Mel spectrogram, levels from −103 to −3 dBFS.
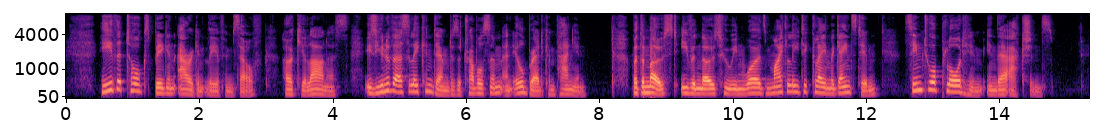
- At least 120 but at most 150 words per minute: No, average, 160 wpm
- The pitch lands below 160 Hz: Yes, low, 135 Hz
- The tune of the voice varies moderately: No, wide, 6.6 semitones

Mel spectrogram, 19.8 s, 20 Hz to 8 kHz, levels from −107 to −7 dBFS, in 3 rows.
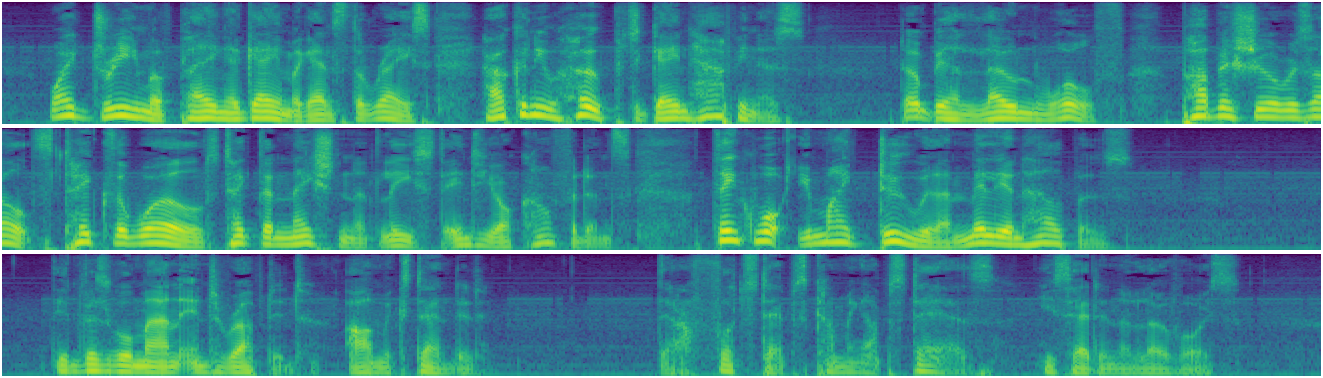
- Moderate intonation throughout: No, wide, 6.9 semitones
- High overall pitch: No, low, 115 Hz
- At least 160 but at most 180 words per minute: Yes, average, 175 wpm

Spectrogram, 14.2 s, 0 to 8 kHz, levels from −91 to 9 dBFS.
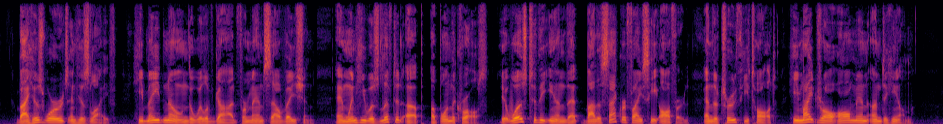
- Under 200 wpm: No, fast, 205 wpm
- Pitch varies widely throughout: Yes, wide, 6.3 semitones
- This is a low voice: Yes, low, 110 Hz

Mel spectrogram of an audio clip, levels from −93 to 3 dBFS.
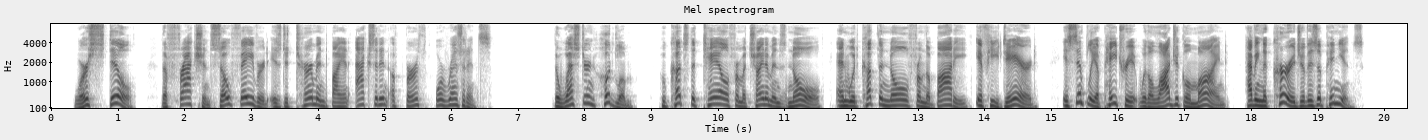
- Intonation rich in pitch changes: Yes, wide, 6.5 semitones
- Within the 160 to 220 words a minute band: No, average, 150 wpm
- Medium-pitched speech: Yes, medium, 175 Hz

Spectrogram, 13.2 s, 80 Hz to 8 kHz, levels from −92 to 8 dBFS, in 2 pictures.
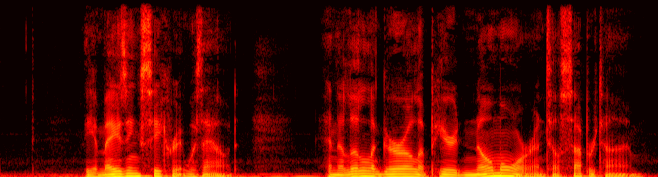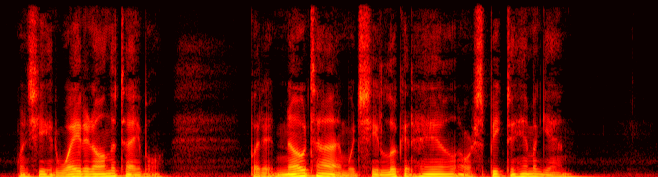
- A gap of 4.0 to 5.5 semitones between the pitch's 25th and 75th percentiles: No, average, 3.1 semitones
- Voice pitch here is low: Yes, low, 105 Hz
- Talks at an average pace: Yes, average, 160 wpm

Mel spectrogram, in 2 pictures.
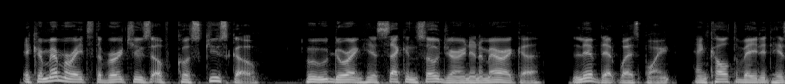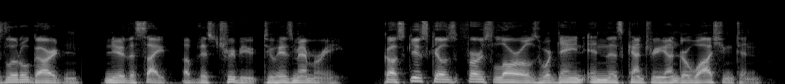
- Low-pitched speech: Yes, very low, 95 Hz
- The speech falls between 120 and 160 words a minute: Yes, average, 155 wpm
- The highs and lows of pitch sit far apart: No, average, 4.0 semitones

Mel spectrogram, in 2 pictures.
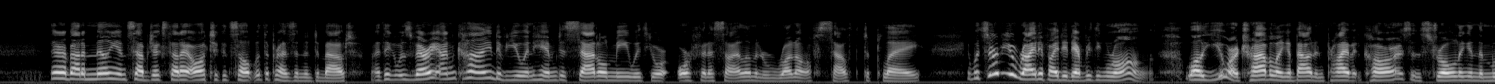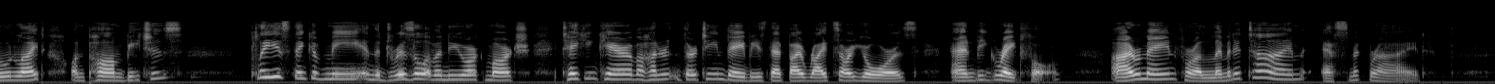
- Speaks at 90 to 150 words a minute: No, average, 195 wpm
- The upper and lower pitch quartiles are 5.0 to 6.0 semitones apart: Yes, wide, 5.6 semitones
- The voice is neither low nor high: No, high, 205 Hz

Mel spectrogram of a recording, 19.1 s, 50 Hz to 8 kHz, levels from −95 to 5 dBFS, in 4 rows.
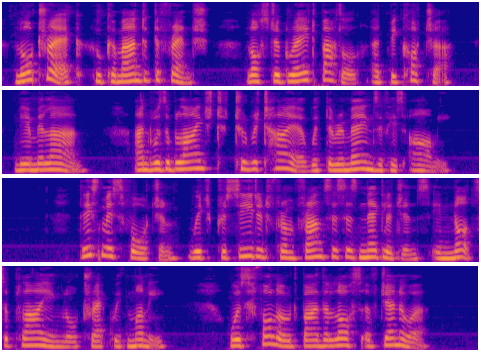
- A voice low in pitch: No, high, 215 Hz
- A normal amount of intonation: Yes, average, 3.3 semitones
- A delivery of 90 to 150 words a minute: Yes, average, 140 wpm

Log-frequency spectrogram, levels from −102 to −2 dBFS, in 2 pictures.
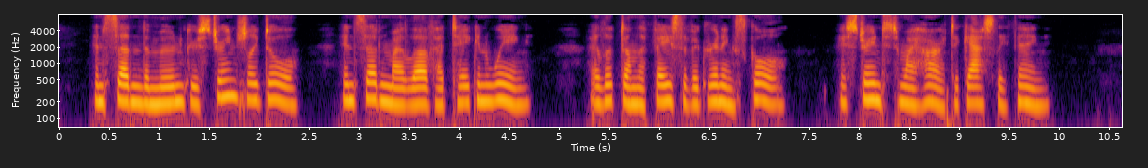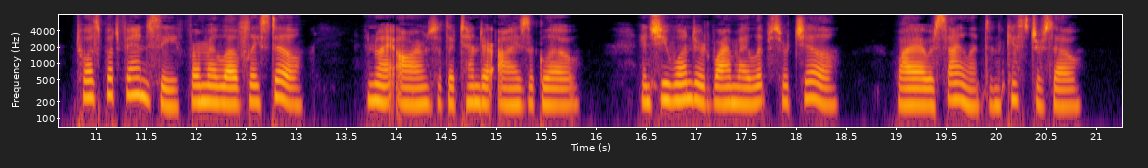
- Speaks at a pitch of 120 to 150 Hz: No, high, 190 Hz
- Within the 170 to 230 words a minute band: Yes, average, 180 wpm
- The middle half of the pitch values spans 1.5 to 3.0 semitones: Yes, narrow, 2.5 semitones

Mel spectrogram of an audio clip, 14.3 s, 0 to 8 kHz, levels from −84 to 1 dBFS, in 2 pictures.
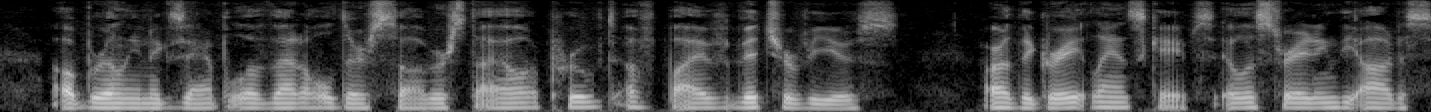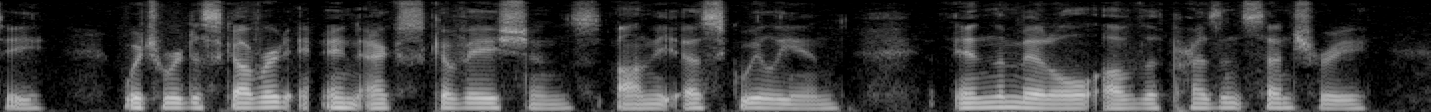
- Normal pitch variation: No, narrow, 1.8 semitones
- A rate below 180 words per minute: Yes, average, 145 wpm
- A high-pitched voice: No, low, 125 Hz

